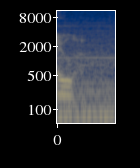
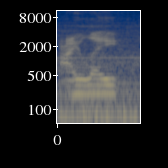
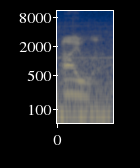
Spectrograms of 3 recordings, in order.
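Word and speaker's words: Islay: favorite regions of scotland is uh isla yep a lot of people say i lay yeah is slay it's isla yeah just fyi but um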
